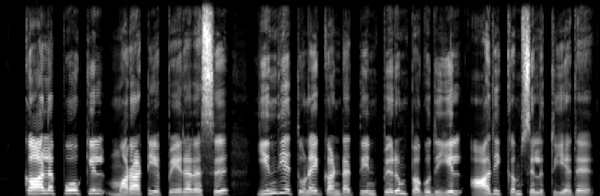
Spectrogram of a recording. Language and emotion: Tamil, neutral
